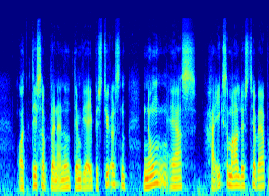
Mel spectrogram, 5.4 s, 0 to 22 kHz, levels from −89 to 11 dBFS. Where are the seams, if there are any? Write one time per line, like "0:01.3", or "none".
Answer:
none

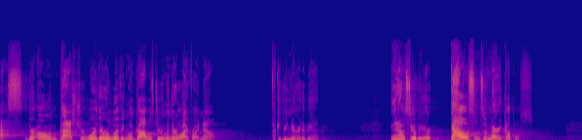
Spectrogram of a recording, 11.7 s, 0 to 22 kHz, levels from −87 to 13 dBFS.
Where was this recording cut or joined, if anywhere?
0:05.6

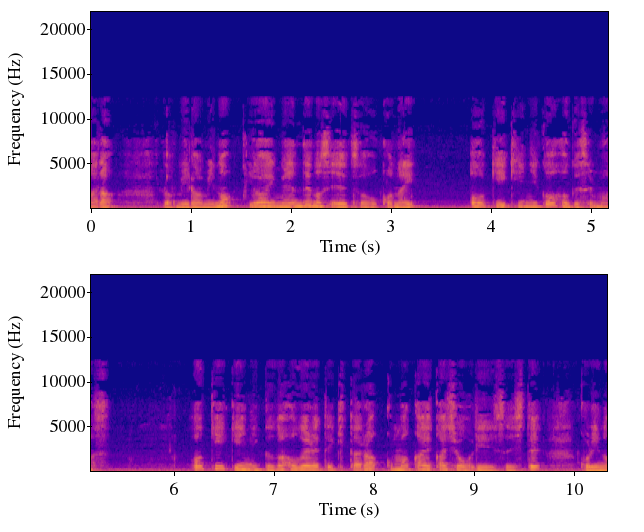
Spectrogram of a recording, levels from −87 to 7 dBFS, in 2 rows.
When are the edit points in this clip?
0:09.0

